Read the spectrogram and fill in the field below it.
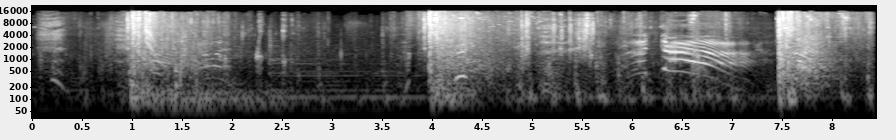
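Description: A rifle fires loud, echoing shots.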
